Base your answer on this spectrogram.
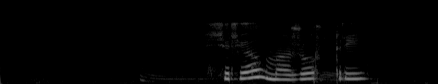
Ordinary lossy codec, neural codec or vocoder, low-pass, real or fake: none; none; 7.2 kHz; real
